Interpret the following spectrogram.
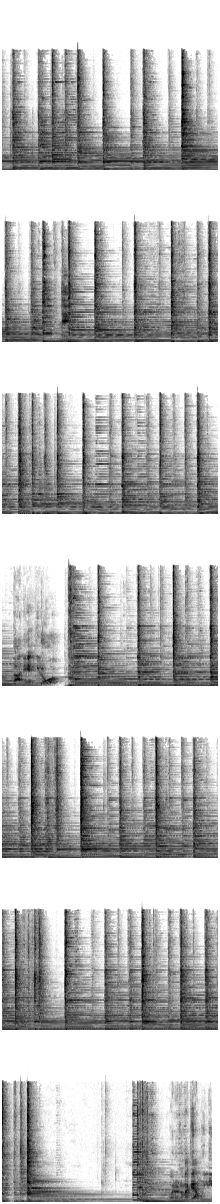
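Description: Steel-string acoustic guitar strummed in a steady rhythmic pattern, full five- and six-note chords changing every few seconds. Near the end one chord is left to ring and fade before the strumming picks up again on an E major chord.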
